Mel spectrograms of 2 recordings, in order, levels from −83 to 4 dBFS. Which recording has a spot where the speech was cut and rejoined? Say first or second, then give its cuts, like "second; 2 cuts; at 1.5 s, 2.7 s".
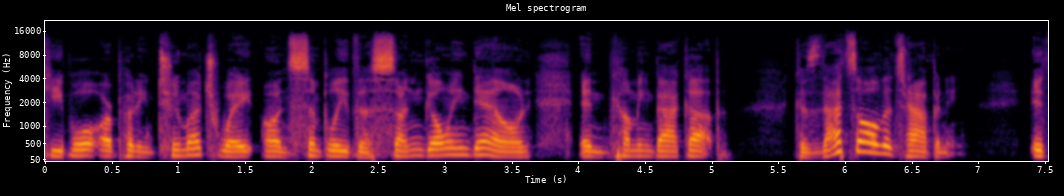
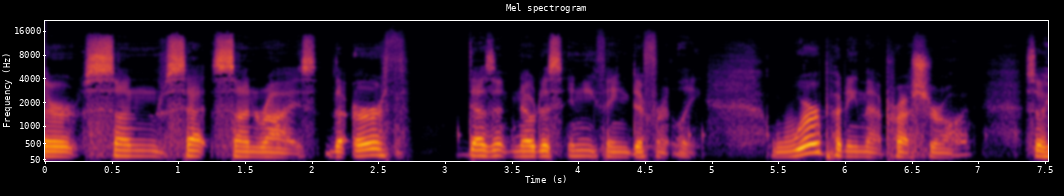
first; 2 cuts; at 4.2 s, 6.5 s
